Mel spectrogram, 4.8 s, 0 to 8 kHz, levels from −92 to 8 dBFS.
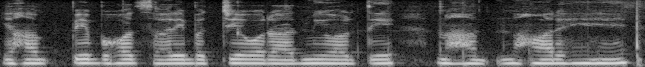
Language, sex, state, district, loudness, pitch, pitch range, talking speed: Hindi, female, Uttar Pradesh, Lalitpur, -14 LUFS, 170 Hz, 170-175 Hz, 150 wpm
